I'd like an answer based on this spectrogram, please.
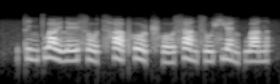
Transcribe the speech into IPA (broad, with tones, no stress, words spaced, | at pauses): t̪i˨˩ŋt̪wa˥˨ɪ̯ le˨˦ɪ̯ so˨˩ʊ̯t͡sʰä˥˨pʰo˥˨ʊ̯ ʈ͡ʂʰo˨˦ʊ̯ sa˥˨nsu˨˦ ɕjɛ˥˨n pwa˦n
